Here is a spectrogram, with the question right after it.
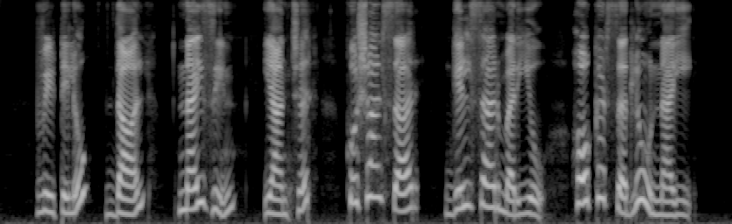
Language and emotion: Telugu, neutral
